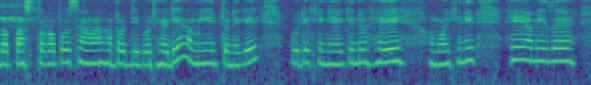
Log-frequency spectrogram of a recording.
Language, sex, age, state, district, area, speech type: Assamese, female, 30-45, Assam, Sivasagar, rural, spontaneous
